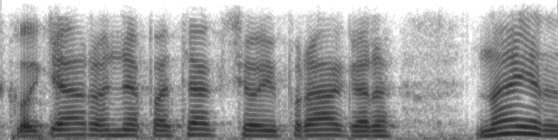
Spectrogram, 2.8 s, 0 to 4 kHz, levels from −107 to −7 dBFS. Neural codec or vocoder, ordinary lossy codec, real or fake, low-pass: vocoder, 44.1 kHz, 80 mel bands, Vocos; Opus, 64 kbps; fake; 3.6 kHz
